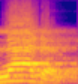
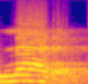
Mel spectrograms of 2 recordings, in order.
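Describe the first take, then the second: No difference in how they are said.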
